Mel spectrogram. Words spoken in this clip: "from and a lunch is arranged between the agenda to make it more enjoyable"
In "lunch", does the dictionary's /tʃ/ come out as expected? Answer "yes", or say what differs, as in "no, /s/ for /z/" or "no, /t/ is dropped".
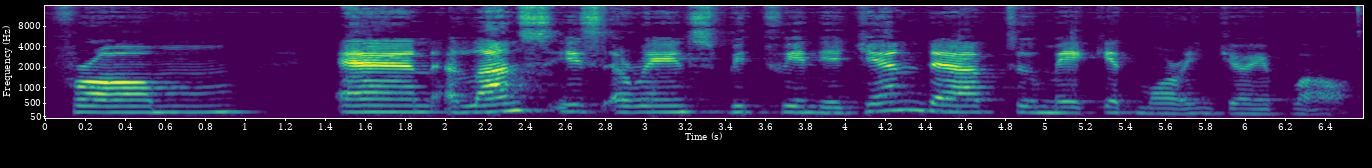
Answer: no, /s/ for /tʃ/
